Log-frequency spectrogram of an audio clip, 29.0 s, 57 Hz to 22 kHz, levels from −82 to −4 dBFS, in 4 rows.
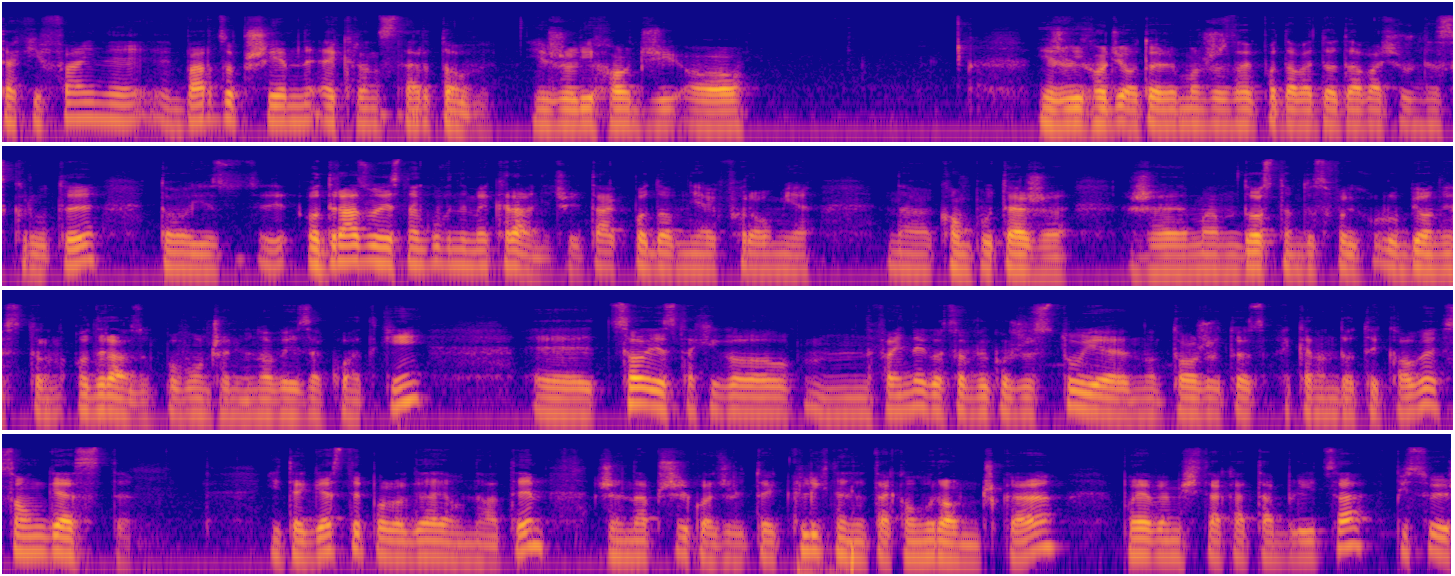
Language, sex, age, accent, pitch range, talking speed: Polish, male, 20-39, native, 110-135 Hz, 175 wpm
